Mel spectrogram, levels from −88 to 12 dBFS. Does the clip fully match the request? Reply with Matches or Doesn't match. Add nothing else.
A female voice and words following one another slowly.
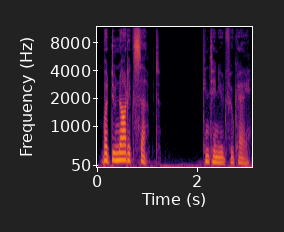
Matches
